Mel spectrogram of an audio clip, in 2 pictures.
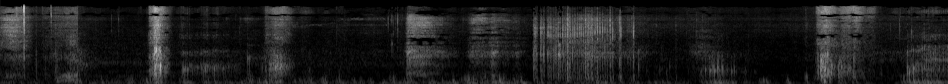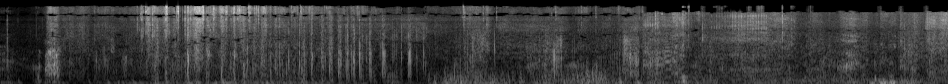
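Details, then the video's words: French Bulldog begging for sushi: short whimpers and snorting grunts in scattered bursts, then steady snuffling and breathy noise from about eight seconds to the end. "How does the French bulldog beg for sushi?"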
